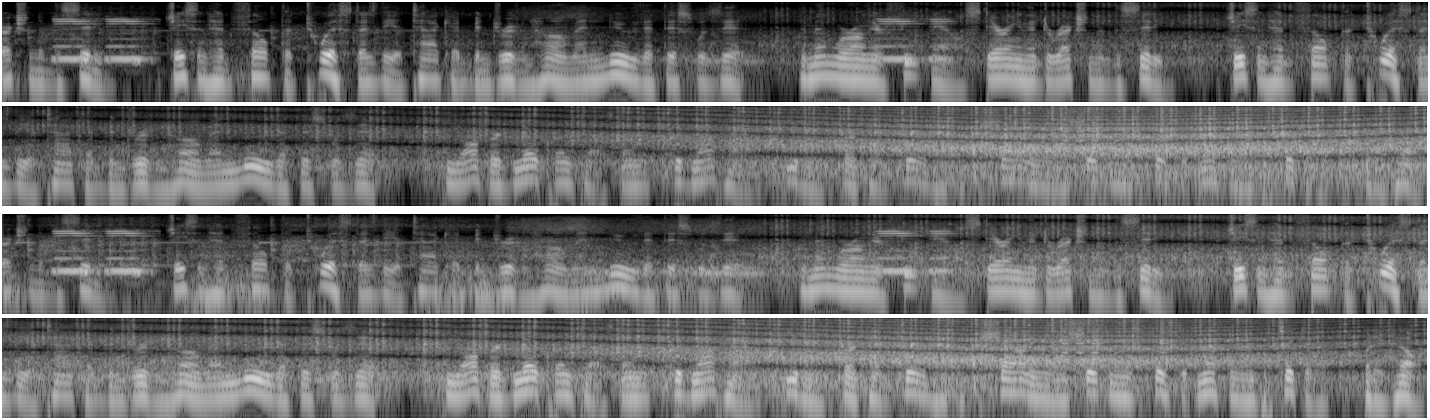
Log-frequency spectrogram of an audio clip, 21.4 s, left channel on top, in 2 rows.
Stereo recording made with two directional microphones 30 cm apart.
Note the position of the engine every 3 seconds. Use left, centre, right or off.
right, right, right, right, right, right, left.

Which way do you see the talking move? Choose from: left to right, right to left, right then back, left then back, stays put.
left to right.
